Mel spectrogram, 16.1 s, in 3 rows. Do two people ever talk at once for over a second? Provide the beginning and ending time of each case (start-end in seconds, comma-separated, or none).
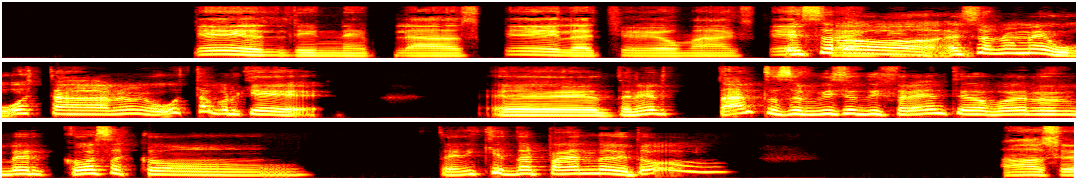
3.9-5.4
